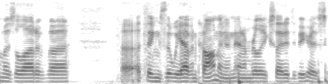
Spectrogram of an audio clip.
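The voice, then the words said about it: Canadian accent. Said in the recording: “part of our Canadian contingent up there in the Great White North. ... I noticed the oot rather than the out.”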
